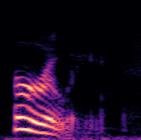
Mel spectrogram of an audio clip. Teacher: The correct pronunciation is just two syllables. Early with the R sound gliding directly into the L sound. Your tongue should touch the back of your teeth for that final L. Early. It's a smooth two-cllable word.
